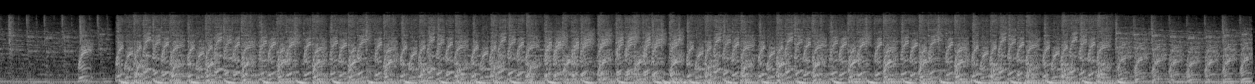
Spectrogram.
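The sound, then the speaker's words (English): A dense, blaring barrage of duck quack sound effects, loud and distorted, piling on top of each other almost nonstop for about ten seconds after a brief quieter start. “We should do the infamous quack.mp4 in space.”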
